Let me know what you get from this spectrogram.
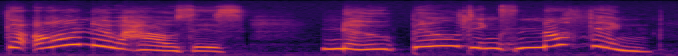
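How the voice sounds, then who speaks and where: A woman's voice: very high-pitched, wildly swooping pitch, takes it slowly, dry recording, heavily acted. A woman voicing a practical, alert schoolgirl adventurer in a children's audio drama. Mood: worried.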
